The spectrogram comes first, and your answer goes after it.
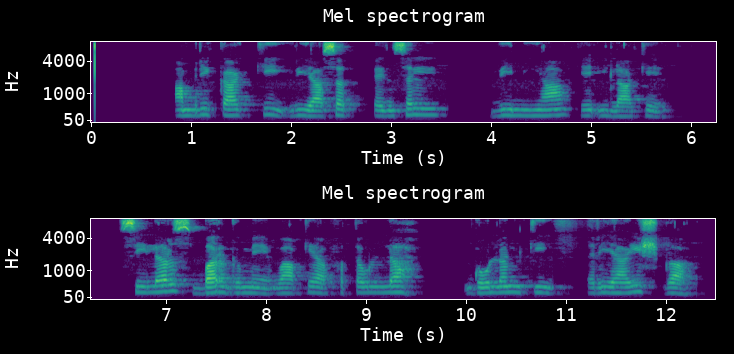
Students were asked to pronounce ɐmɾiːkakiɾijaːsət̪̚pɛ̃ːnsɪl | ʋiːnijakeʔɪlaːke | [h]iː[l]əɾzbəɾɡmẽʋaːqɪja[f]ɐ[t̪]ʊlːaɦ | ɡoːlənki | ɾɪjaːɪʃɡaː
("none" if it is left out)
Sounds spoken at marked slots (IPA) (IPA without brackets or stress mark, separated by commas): s, l, f, t̪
